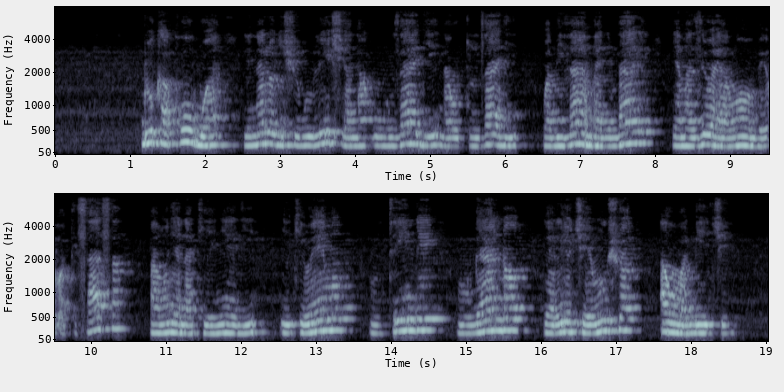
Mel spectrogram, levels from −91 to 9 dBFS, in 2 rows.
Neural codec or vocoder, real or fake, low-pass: codec, 16 kHz, 16 kbps, FreqCodec, larger model; fake; 7.2 kHz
